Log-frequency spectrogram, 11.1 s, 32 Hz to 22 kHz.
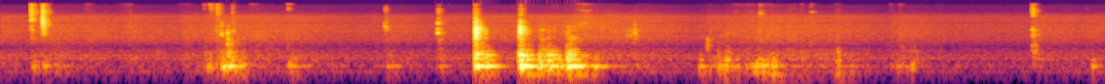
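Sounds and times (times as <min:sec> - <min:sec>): lamp knocking and rattling: 0:04.8 - 0:05.8.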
